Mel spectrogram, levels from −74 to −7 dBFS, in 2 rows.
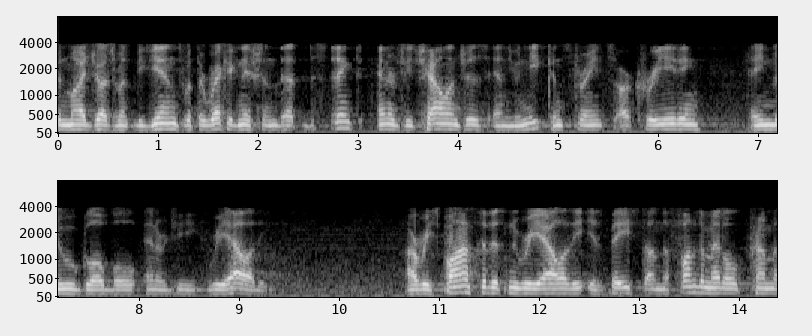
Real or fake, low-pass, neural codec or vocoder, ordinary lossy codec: real; 7.2 kHz; none; AAC, 16 kbps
